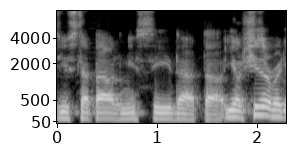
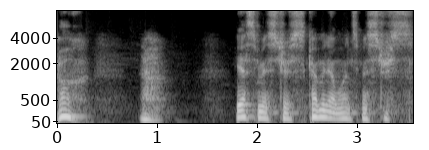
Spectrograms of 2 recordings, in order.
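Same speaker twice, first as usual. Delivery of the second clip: groveling, servile, fawning ghoul voice, eager to please. Voicing a ghoul waking up and answering his mistress: servile ghoul voice. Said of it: "And he's like".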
